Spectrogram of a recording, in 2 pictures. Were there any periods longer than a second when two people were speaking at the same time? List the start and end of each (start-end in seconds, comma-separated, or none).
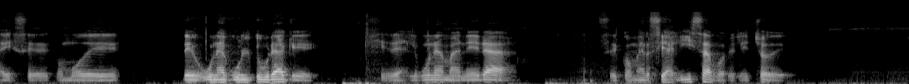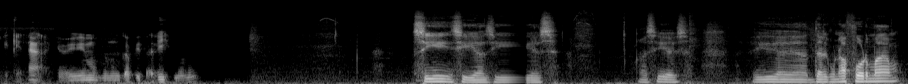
none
